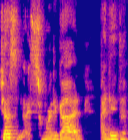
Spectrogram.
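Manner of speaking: high, put-on desperate, freaked-out panicked plea. Retelling knocking on a man's door, acting out own panic. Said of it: "I freaking fuck out".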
